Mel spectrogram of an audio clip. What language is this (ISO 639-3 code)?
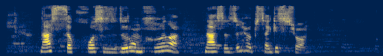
abk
